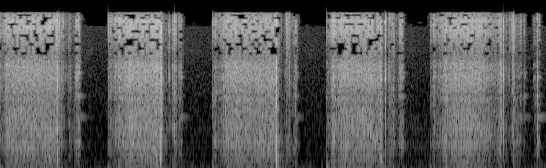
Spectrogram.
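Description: A clear serrated plastic cutter slices a solid oval block of blue kinetic sand into thin layers on a green surface. Five separate strokes each produce a bright, grainy, hissing scrape lasting about half a second. Each scrape ends in a few soft clicks before a short pause.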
